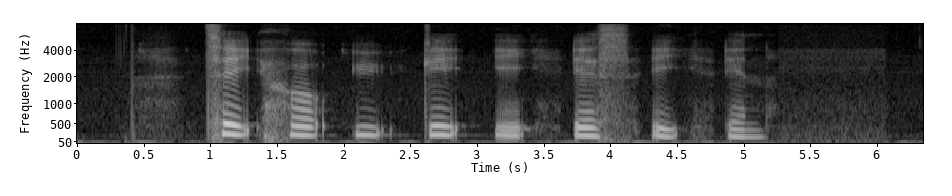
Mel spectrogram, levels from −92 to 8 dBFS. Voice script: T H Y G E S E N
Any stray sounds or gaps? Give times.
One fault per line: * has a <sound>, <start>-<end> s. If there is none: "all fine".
all fine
